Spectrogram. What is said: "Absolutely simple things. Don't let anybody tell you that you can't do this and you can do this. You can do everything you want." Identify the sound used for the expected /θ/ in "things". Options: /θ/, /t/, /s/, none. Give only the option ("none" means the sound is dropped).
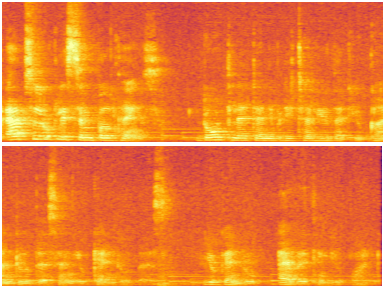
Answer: /t/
